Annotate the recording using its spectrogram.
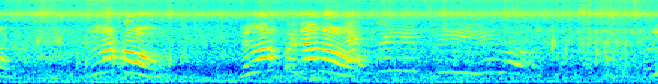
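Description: Children's high-pitched voices giving a few short calls, over splashing and water as they wade in a shallow muddy stream.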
